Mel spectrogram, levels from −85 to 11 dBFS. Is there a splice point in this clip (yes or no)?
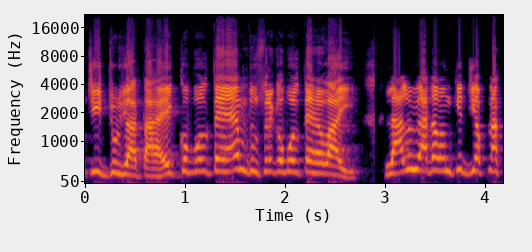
yes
